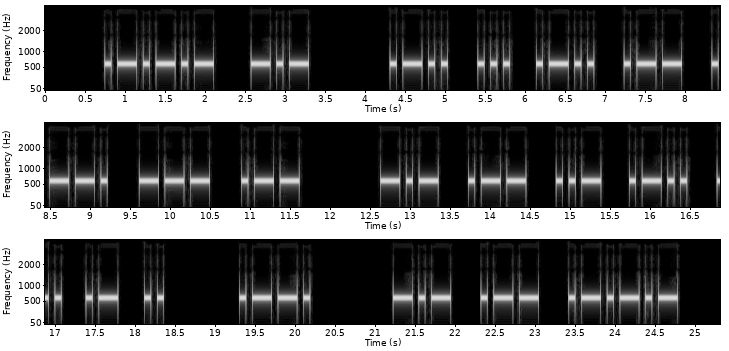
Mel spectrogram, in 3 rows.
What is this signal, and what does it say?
Morse code, heard as a keyed tone, about 15 wpm, spaced as for 12 wpm, 600 Hz. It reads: .K LSLWPOW KWULIAI P KW.
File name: cw / ubacw12 2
